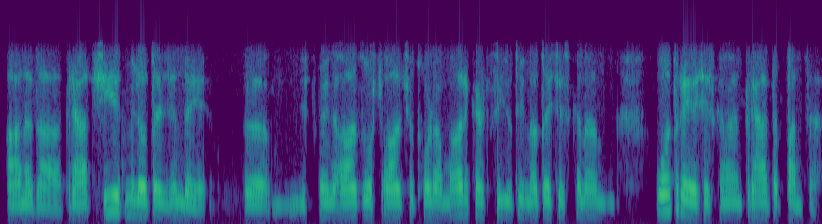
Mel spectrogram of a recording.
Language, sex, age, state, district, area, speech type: Kashmiri, male, 45-60, Jammu and Kashmir, Ganderbal, urban, conversation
